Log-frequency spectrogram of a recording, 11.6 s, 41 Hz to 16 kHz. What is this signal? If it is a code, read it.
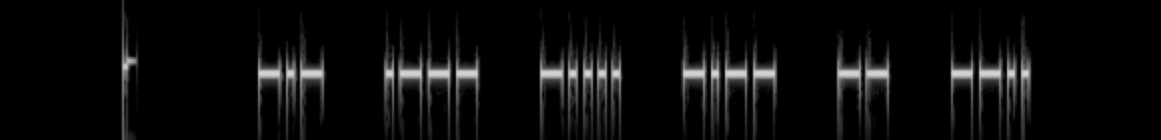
Morse code, heard as a keyed tone, about 17 wpm, spaced as for 10 wpm, 700 Hz. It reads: KJ6YMZ
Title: USA Call Signs - 3x Character Spacing - 17wpm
